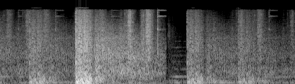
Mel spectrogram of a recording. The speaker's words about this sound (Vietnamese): Bất ngờ, một loạt súng vang lên bên ngoài, những tia sáng màu vàng loằng nhoằng trong đêm tối.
